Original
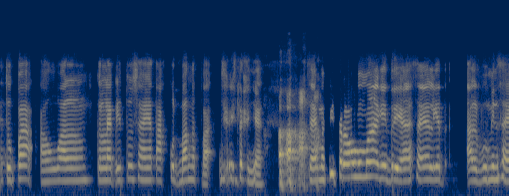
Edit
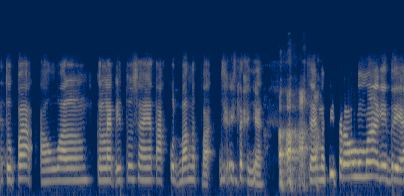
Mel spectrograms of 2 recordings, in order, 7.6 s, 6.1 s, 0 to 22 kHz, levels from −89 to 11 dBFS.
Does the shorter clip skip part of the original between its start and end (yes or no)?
no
